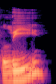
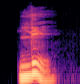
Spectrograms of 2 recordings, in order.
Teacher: in English when we say a name like Lee the back and front of your tongue both both come up towards the roof of your mouth Lee but in Portuguese only the tip of your tongue comes up and it reaches just behind your Upper Front Teeth Le English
